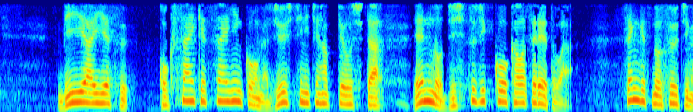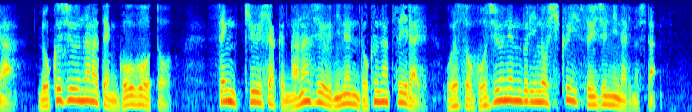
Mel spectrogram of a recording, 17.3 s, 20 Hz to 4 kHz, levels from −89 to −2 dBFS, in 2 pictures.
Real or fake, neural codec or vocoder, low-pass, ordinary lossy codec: real; none; 3.6 kHz; AAC, 16 kbps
